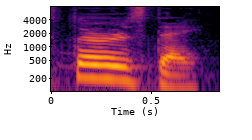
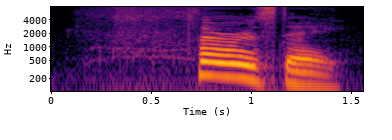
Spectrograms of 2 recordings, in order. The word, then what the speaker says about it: Thursday: the fourth day is thursday stick out your tongue for the sound thursday once again thursday good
